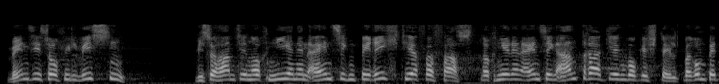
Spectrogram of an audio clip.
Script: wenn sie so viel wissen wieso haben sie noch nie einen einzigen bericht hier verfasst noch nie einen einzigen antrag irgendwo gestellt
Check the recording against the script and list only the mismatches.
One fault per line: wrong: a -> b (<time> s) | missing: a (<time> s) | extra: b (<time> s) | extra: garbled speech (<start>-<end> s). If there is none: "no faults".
no faults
